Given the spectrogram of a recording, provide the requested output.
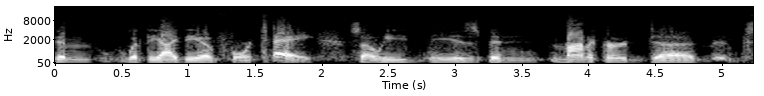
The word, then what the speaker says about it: Forte: Forte, because that's the way the owners want it pronounced. – Okay. All right, Forte.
